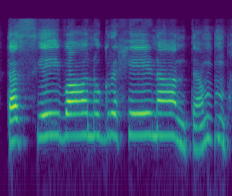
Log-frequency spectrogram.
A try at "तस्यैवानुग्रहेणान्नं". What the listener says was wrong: The second line, just before the comma, grahenannam, double na.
